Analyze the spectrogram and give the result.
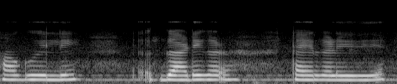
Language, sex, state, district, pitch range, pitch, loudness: Kannada, female, Karnataka, Bidar, 210-220 Hz, 215 Hz, -16 LUFS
